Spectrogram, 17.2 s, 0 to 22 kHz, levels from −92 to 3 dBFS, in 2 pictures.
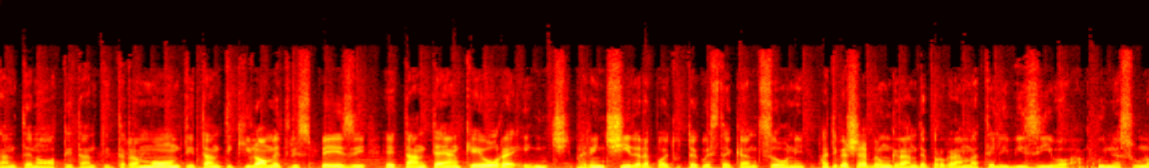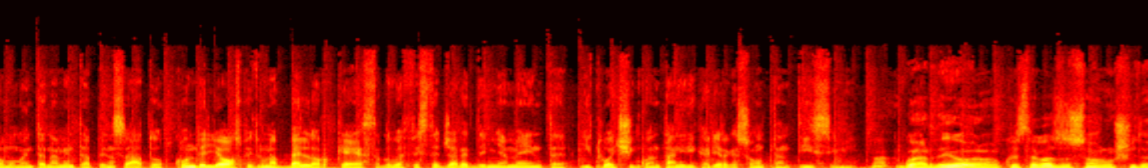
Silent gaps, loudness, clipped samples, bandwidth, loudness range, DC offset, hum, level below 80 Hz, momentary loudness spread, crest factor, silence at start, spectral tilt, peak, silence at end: none; -19 LUFS; under 0.1%; 16 kHz; 6 LU; under 0.1%; none; -40 dBFS; 10 LU; 18 dB; 0 s; -6 dB/octave; 0 dBFS; 0 s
